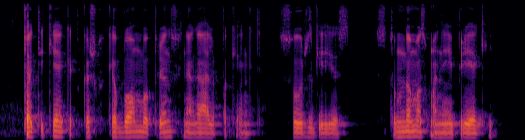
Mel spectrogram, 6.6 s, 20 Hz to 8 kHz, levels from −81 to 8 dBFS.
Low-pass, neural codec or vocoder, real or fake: 7.2 kHz; codec, 16 kHz, 16 kbps, FreqCodec, larger model; fake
